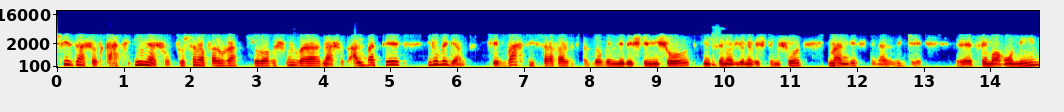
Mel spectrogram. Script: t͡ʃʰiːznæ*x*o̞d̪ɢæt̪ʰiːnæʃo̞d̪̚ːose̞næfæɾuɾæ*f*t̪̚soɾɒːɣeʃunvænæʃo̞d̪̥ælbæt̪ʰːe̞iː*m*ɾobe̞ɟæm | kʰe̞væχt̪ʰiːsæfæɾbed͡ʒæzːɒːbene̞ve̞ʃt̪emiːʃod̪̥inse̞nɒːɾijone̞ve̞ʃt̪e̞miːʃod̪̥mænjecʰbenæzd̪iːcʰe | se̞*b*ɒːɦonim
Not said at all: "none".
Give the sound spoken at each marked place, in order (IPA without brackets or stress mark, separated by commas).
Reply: ʃ, f, n, m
